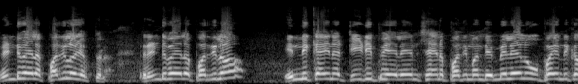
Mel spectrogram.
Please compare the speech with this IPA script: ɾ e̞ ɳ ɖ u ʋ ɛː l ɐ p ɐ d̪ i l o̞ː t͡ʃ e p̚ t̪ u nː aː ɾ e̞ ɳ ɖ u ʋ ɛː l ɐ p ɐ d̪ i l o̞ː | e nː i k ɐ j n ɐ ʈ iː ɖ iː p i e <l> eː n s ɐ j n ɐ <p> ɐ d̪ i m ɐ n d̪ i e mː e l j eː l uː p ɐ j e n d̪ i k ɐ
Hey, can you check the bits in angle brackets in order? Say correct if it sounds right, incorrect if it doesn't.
correct, correct

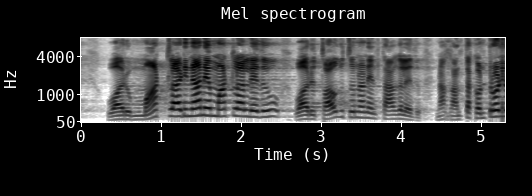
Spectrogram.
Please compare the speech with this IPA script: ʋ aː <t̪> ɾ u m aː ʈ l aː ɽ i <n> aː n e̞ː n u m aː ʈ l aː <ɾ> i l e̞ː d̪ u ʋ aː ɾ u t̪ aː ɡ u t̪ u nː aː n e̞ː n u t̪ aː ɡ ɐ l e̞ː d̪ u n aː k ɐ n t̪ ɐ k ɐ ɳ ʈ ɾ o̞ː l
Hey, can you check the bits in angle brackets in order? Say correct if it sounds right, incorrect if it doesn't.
incorrect: none, correct, incorrect: ɽ

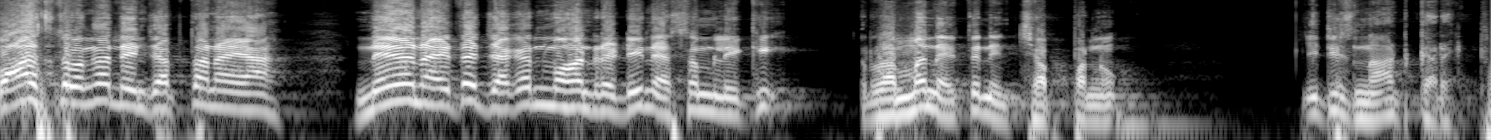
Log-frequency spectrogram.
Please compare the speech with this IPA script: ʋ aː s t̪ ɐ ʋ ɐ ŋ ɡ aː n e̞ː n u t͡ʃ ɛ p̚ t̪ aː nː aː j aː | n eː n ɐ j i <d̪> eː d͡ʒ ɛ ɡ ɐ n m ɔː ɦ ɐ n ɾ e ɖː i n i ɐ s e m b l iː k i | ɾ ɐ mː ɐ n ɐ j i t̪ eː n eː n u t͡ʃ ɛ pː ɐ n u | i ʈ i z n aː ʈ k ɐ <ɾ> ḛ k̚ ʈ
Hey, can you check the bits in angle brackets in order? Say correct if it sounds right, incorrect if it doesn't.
incorrect: t̪, correct

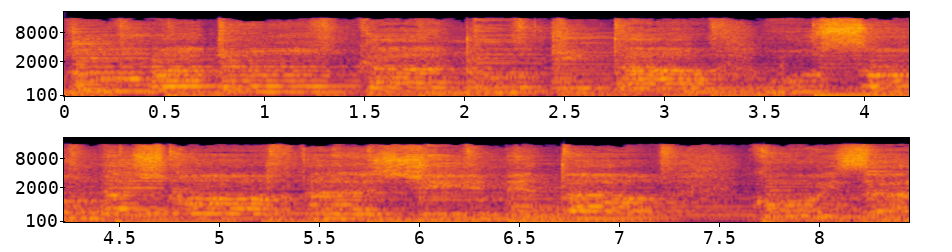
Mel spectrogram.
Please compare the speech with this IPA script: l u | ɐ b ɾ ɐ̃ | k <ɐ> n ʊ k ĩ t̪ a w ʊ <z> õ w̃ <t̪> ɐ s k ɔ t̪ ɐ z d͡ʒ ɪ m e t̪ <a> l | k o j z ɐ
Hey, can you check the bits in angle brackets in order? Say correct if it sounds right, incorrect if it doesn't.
correct, incorrect: s, incorrect: d̪, correct

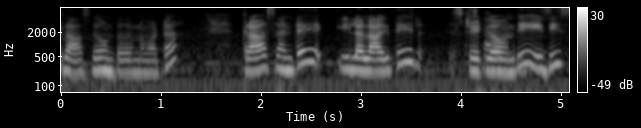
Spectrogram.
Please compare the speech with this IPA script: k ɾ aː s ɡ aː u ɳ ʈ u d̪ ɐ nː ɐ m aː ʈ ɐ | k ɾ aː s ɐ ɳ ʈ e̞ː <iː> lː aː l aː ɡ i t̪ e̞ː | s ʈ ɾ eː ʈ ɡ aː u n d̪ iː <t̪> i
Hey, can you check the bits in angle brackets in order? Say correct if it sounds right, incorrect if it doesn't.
incorrect: i, incorrect: d̪

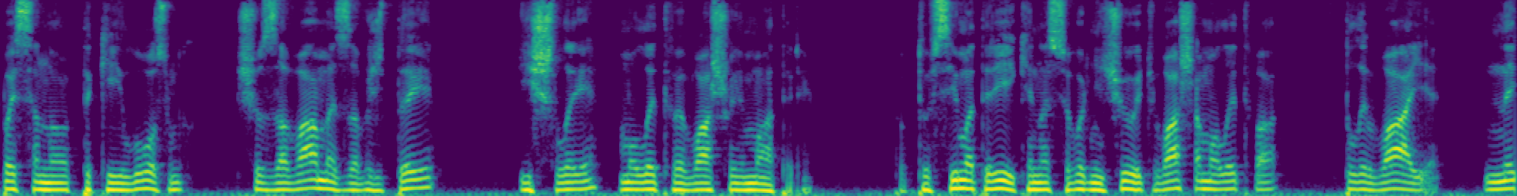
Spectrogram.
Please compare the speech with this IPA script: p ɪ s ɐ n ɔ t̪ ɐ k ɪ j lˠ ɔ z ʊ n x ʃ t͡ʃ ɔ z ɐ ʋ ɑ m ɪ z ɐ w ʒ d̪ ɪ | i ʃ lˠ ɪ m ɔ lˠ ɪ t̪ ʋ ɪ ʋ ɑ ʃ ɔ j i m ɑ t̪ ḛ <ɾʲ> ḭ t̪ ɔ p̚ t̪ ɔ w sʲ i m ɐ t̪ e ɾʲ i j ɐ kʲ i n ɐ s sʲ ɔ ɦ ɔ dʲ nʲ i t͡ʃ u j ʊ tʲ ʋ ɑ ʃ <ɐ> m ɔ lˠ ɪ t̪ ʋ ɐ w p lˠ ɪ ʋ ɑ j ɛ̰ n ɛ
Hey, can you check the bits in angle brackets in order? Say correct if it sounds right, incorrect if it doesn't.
correct, correct

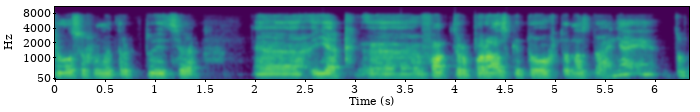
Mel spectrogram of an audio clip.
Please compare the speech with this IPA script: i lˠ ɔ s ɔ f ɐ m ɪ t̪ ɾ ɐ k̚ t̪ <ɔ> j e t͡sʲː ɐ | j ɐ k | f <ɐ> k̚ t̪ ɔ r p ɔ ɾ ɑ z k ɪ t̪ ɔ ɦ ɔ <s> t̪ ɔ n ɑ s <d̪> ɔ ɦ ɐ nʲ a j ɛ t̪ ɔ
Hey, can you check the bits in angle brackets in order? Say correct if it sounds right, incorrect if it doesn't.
incorrect: u, incorrect: ɑ, incorrect: x, correct

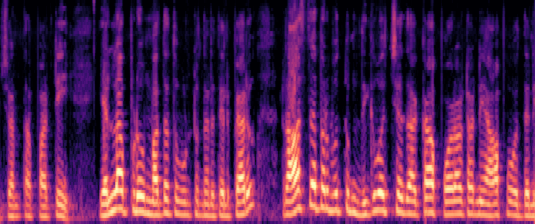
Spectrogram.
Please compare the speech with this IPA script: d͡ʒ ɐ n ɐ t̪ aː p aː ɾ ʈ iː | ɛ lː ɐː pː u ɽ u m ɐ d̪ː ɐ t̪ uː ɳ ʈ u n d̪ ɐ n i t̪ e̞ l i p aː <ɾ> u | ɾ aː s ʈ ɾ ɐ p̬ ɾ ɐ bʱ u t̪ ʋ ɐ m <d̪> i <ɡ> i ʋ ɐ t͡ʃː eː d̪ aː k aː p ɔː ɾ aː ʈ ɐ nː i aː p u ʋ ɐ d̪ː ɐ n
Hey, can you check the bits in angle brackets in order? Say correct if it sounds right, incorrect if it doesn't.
correct, correct, correct

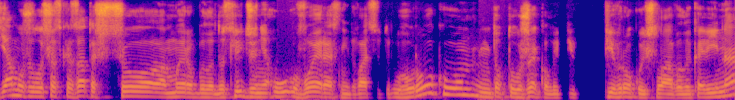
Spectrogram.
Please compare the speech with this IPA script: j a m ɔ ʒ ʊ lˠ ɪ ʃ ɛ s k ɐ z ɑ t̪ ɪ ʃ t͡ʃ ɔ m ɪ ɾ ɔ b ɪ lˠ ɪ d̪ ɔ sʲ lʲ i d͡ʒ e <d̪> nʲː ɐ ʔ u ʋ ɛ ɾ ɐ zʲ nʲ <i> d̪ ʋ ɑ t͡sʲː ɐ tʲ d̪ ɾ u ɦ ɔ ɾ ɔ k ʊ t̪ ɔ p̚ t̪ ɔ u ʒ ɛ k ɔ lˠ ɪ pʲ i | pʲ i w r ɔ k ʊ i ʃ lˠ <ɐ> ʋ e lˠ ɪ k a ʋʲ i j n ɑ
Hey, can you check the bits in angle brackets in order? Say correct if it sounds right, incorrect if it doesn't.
incorrect: none, correct, incorrect: ɑ

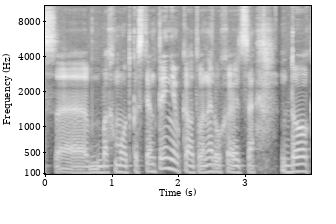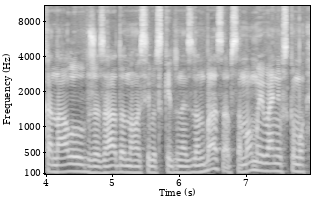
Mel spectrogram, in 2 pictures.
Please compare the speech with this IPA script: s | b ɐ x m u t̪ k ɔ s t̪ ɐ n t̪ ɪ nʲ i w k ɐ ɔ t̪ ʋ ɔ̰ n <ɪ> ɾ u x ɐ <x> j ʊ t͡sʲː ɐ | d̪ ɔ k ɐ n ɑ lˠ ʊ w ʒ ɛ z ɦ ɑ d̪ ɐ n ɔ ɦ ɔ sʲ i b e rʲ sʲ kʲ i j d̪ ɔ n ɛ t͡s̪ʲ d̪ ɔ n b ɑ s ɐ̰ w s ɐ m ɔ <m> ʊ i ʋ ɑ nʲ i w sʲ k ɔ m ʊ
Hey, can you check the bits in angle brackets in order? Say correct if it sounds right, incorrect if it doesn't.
correct, incorrect: none, correct

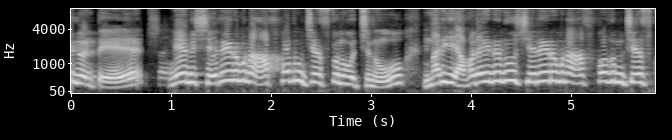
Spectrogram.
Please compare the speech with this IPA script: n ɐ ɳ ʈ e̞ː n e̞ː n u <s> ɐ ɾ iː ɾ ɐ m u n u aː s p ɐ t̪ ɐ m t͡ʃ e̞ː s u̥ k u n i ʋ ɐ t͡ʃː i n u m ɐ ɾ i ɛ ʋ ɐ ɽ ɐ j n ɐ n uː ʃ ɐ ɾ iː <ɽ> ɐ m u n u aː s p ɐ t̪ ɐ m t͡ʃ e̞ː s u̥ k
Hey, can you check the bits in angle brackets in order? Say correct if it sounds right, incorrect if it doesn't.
incorrect: ʃ, incorrect: ɾ

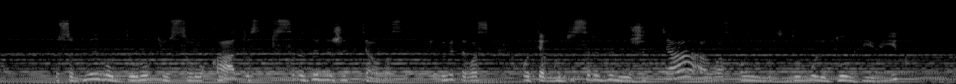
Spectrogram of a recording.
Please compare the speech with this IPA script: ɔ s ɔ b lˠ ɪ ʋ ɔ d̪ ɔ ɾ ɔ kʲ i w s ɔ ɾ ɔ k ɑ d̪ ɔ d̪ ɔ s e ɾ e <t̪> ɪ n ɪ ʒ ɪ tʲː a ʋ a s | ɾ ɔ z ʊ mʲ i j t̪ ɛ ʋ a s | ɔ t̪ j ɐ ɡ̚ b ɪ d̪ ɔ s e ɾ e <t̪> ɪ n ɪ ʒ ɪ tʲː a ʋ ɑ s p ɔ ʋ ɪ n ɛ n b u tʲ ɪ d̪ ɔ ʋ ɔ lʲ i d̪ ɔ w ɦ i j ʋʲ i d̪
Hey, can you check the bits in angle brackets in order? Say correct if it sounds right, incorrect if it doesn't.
incorrect: d̪, incorrect: d̪

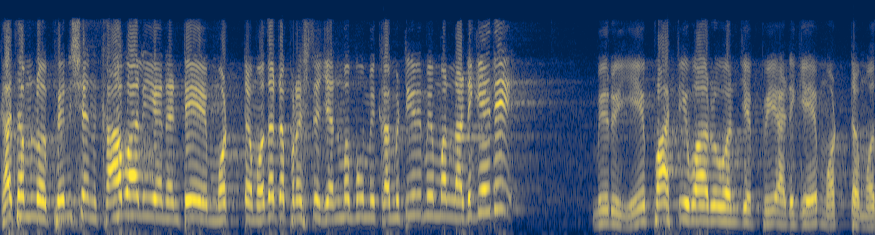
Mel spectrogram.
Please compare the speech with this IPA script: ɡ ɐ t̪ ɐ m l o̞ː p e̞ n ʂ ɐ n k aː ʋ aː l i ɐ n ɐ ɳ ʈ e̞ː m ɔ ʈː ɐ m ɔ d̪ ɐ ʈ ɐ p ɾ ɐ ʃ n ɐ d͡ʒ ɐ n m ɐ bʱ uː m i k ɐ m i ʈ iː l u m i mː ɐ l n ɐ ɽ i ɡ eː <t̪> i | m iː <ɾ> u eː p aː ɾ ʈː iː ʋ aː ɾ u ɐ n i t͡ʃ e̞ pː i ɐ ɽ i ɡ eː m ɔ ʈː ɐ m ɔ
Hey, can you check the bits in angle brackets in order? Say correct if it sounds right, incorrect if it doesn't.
incorrect: d̪, correct

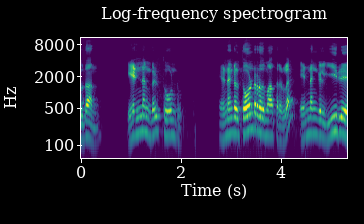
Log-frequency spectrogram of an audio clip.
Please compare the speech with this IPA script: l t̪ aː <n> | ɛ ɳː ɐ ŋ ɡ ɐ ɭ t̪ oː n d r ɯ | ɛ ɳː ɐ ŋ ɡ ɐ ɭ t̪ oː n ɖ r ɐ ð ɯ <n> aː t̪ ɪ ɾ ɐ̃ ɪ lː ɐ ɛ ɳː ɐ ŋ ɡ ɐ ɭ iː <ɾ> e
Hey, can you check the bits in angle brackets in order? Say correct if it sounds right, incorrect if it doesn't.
correct, incorrect: m, correct

